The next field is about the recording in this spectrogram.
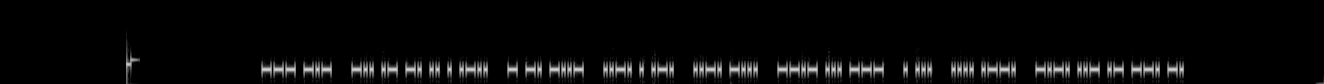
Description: Morse code, heard as a keyed tone, about 40 wpm, 700 Hz. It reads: OK DANIEL TNX FER FB QSO ES HP CUAGN
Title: Practice QSO - Exchange 4 - Ending - 40wpm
